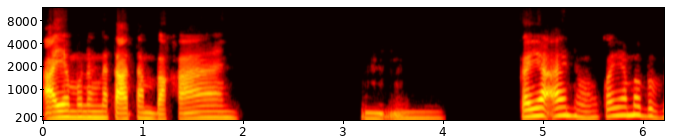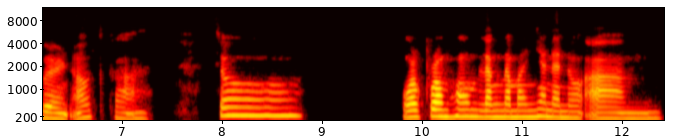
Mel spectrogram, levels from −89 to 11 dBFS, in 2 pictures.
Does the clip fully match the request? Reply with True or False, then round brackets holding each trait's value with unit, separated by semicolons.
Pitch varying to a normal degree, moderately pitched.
True (3.2 semitones; 175 Hz)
